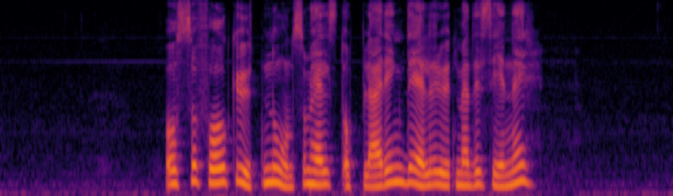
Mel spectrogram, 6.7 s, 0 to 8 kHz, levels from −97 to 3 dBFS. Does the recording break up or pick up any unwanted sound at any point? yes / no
no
